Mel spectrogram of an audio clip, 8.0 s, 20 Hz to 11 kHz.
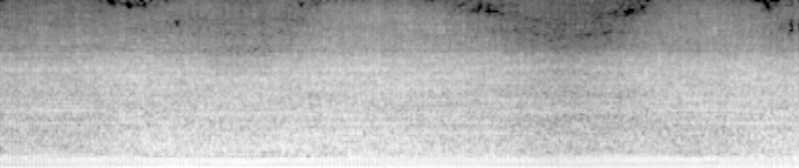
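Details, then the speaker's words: Flymo L47 two-stroke mower on 25:1 mix, revived from a non-runner: a buzzy note that wavers and hunts with dips in speed, running roughly; the owner suspects the carburetor jet. "It's not running 100% right. I've got a feeling it's that jet, but I may invest in a new carburetor for it if I can't get that jet out."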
